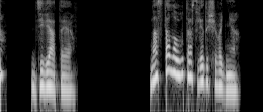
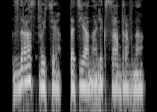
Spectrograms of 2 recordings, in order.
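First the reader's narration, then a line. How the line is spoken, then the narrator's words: Hoarse rasp. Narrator (Russian): прохрипел Юрий Яковлевич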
